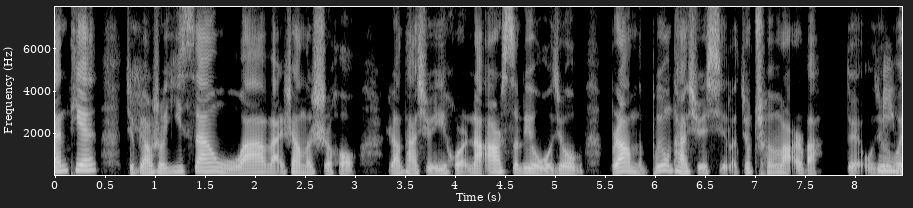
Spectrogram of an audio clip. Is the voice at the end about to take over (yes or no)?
yes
